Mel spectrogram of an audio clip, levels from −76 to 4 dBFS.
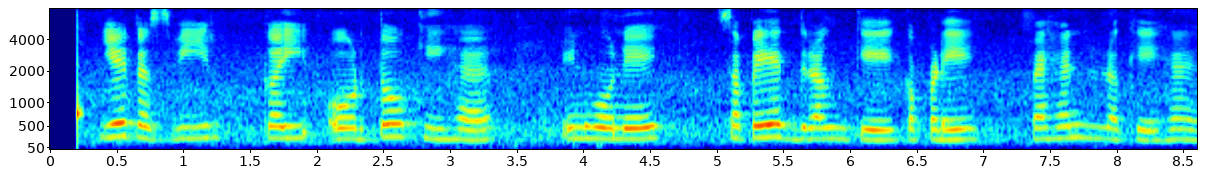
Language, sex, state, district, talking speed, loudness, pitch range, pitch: Hindi, female, Haryana, Rohtak, 95 wpm, -21 LUFS, 220-255 Hz, 235 Hz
